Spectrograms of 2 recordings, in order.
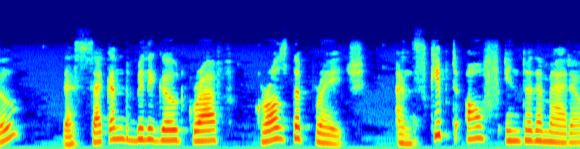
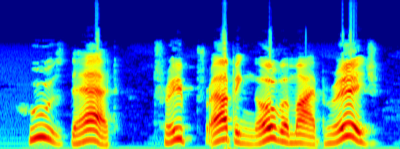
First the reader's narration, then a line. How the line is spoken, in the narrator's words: roared the Troll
